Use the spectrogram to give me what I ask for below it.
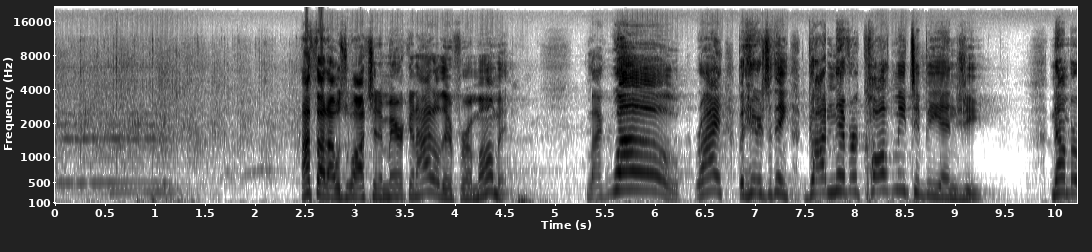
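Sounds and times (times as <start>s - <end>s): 
audience applause: 0.0s - 3.0s
speech: 2.5s - 4.6s, 5.3s - 9.4s, 10.0s - 10.2s.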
